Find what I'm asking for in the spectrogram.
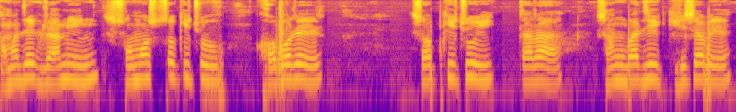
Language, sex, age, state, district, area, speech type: Bengali, male, 60+, West Bengal, Paschim Medinipur, rural, spontaneous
